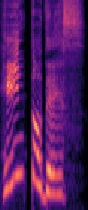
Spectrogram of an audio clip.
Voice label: "hint desu", info girl voice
